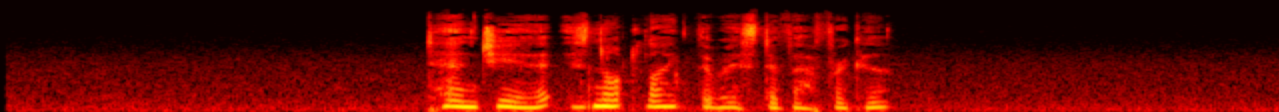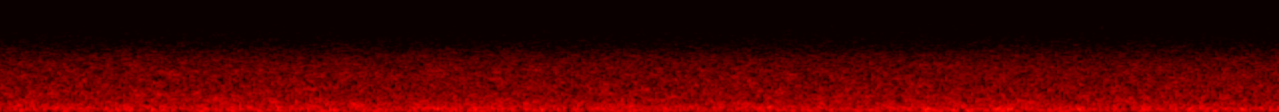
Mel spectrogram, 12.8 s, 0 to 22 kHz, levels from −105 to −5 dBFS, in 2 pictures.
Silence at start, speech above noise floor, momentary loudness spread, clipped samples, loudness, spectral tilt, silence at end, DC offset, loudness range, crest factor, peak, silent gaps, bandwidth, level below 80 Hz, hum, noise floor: 2.15 s; 33 dB; 11 LU; under 0.1%; -38 LUFS; -4.5 dB/octave; 8.35 s; under 0.1%; 13 LU; 24 dB; -22 dBFS; none; 13.5 kHz; -72 dBFS; none; -71 dBFS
